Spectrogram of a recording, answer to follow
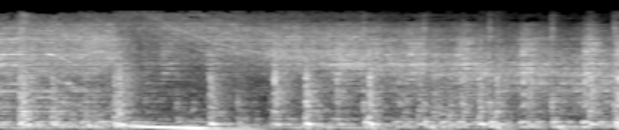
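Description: Korean barrel drums (buk) struck with sticks in a fast, steady rhythm over a loud recorded backing track. A deep low tone slides downward about a second in.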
